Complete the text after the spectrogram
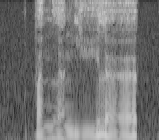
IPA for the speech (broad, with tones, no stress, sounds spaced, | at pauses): p ɐ˨˧ n l ɐ˨˧ ŋ j iː˨˥ l œː˨˥ k̚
